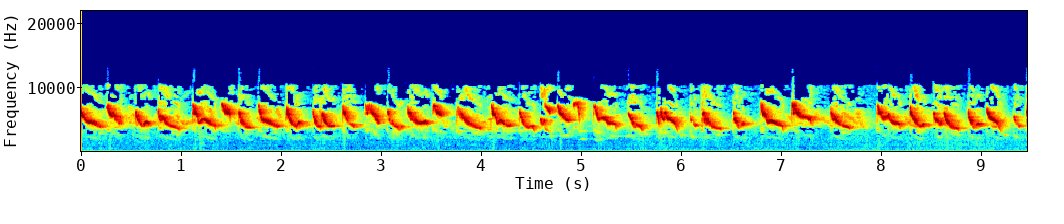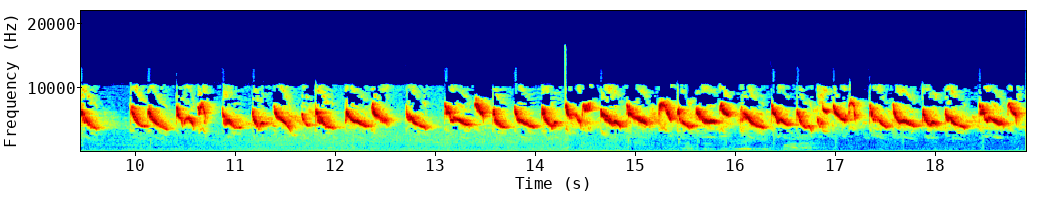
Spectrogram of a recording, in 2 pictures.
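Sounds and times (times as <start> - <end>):
low steady hum: 0.0 - 18.9
white-eye song: 7.4 - 18.4.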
